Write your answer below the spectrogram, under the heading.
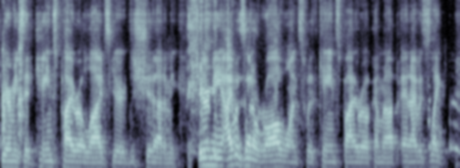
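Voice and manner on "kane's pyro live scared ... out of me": ordinary talk, nothing marked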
